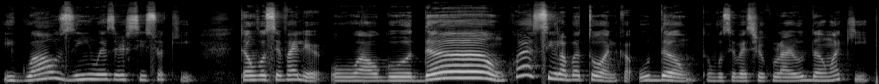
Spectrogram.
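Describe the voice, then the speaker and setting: A Brazilian woman teaching a recorded school lesson, slowly drawing out words to show their stressed syllable and playing her pupils' questions herself. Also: medium pitch. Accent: Brazilian Portuguese. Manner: voices imagined pupils' questions.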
